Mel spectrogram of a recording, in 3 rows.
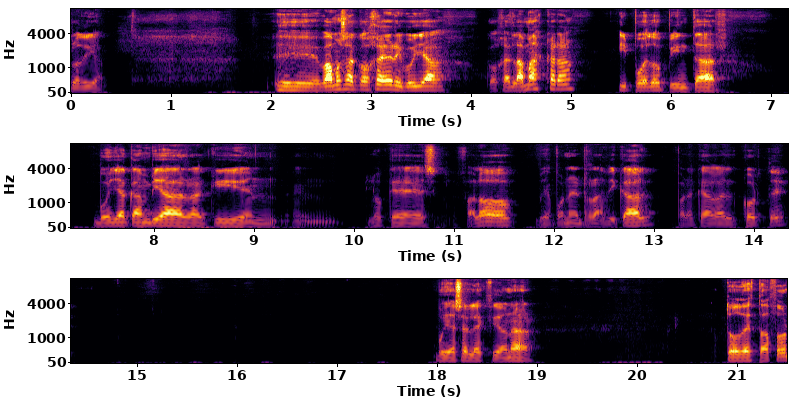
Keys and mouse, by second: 0.0-6.1 middle drag, 6.1 click, 16.0 click, 17.2-18.4 middle drag, 18.4 click, 20.7 middle click.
